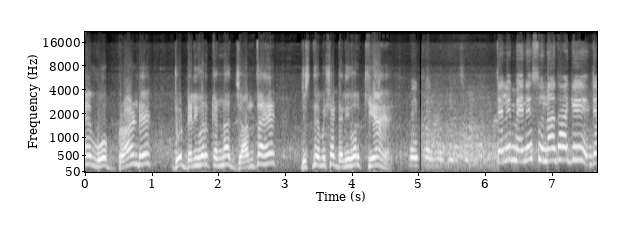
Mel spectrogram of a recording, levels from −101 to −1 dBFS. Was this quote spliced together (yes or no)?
no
